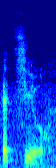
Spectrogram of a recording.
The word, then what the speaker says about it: Fitzhugh: morning my name is fitzhugh if the shoe fits you you said it right okay i told josh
